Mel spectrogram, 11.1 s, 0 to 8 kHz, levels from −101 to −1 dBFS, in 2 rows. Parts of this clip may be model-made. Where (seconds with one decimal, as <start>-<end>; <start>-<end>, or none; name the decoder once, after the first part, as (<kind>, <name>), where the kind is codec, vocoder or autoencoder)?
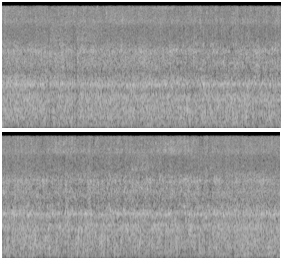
3.5-5.8 (vocoder, HiFi-GAN); 6.2-9.8

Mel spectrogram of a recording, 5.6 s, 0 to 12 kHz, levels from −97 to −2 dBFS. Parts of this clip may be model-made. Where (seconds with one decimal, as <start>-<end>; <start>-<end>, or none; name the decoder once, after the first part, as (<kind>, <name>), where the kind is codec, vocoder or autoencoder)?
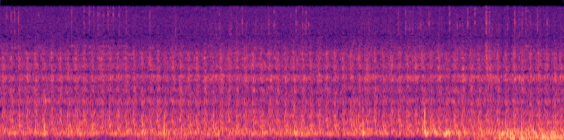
0.0-3.0 (vocoder, Vocos); 4.2-4.9

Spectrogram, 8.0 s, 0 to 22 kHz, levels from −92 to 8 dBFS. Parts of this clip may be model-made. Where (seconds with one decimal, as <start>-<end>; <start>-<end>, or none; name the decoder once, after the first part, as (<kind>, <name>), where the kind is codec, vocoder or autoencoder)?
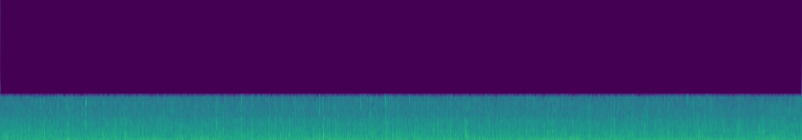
1.6-2.4 (codec, HILCodec); 7.0-8.0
